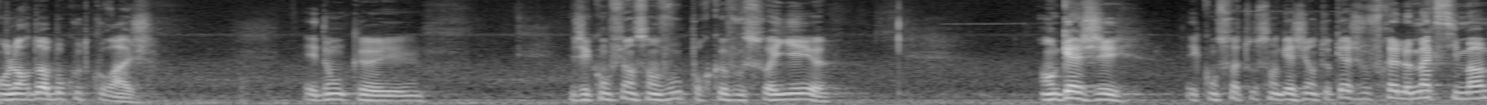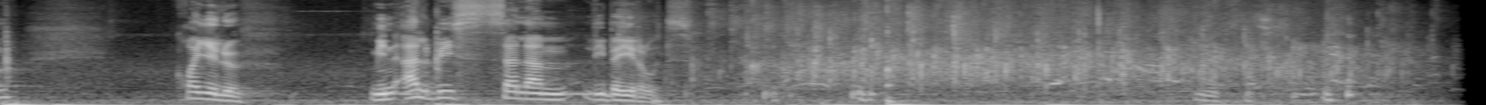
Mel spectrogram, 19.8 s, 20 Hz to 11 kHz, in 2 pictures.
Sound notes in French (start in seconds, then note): 14.4 Applaudissements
